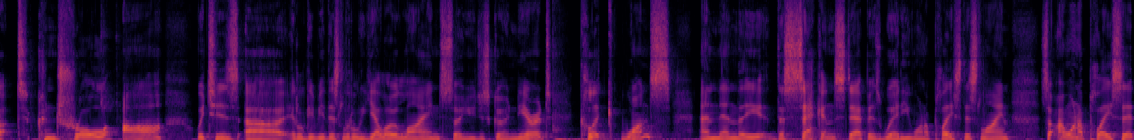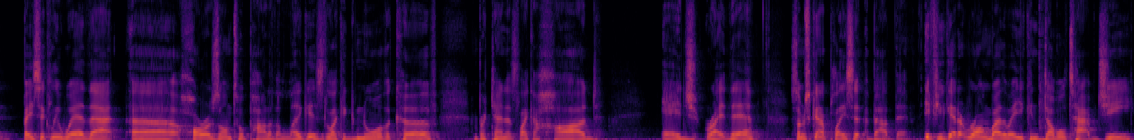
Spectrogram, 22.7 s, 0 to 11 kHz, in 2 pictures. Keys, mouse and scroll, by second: 0.9 ctrl+r, 17.1-18.7 scroll up 7, 18.8 shift+middle click, 19.5-20.4 scroll down 3, 20.4-21.6 scroll down 3, 21.6 g.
